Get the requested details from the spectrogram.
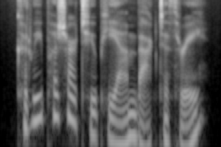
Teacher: Listen to how the words push and back sound strong.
